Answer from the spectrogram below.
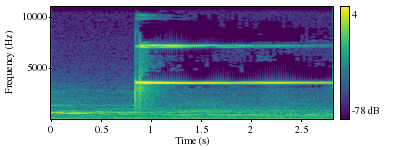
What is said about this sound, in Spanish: Siente como el sonido de las campanas entra dentro de ti.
